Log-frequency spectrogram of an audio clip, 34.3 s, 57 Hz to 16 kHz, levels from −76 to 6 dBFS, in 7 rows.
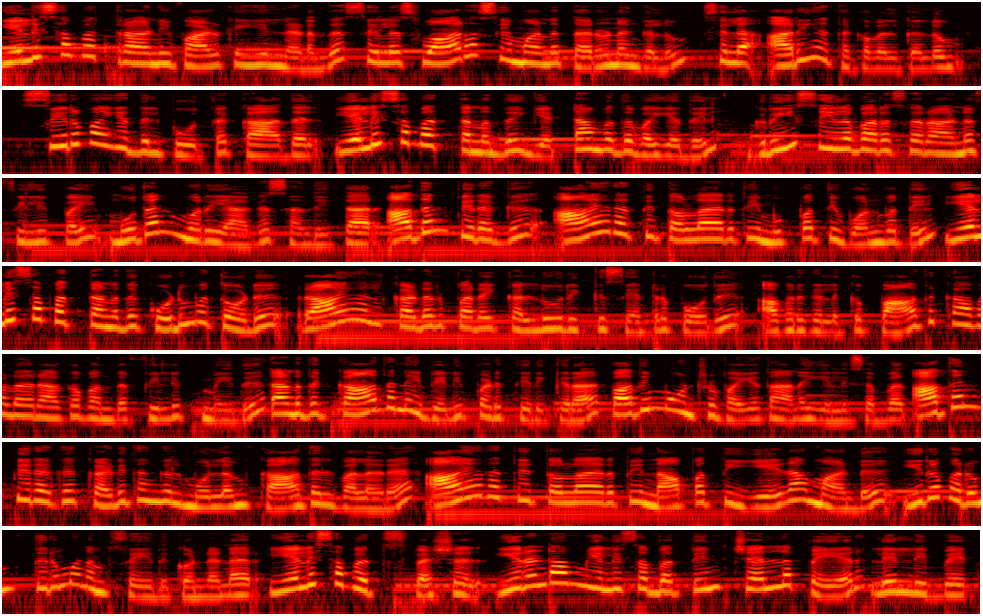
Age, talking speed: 20-39, 105 wpm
